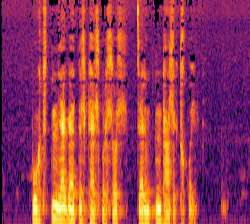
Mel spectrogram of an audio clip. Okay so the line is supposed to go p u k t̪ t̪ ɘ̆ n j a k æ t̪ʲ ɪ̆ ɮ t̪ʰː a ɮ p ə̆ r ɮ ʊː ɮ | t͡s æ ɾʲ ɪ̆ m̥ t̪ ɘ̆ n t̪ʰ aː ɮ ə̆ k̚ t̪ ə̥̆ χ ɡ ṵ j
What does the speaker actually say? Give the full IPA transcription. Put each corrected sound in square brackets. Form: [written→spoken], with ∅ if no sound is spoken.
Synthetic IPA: p u k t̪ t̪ ɘ̆ n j a k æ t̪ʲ ɪ̆ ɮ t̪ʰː [a→æ] ɮ p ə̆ r ɮ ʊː ɮ | t͡s æ ɾʲ ɪ̆ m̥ t̪ ɘ̆ n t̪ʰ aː ɮ ə̆ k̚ t̪ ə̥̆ χ ɡ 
